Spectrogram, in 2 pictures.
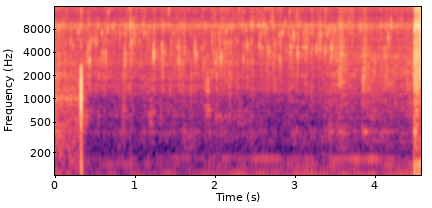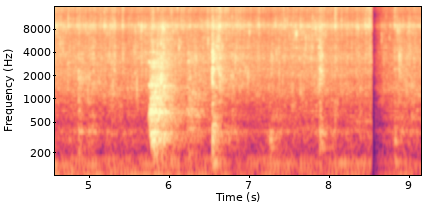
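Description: Near silence with a single click at first, then, about halfway in, sliced onions, garlic and shallots start sizzling in hot oil in an aluminium wok, with a metal spatula scraping the pan a couple of times as they are stir-fried.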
